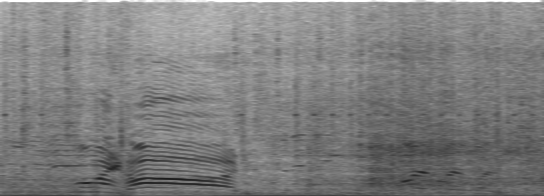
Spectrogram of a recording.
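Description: Steady low wind rumble on the microphone and road noise from a moving car. About a second in, a high-pitched voice calls out once, its pitch arching up and then down.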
